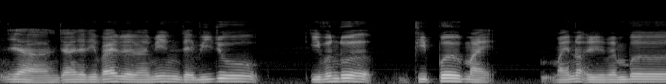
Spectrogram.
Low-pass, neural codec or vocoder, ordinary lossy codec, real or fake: none; none; none; real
